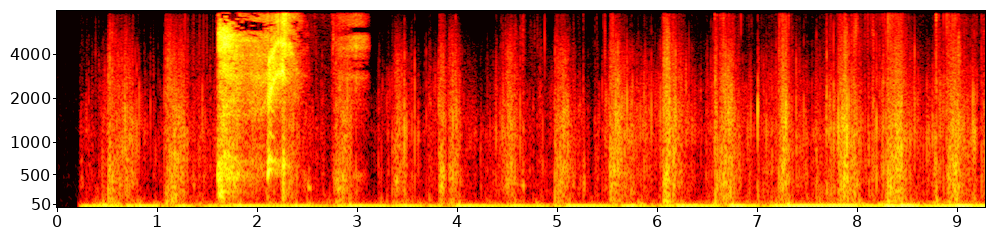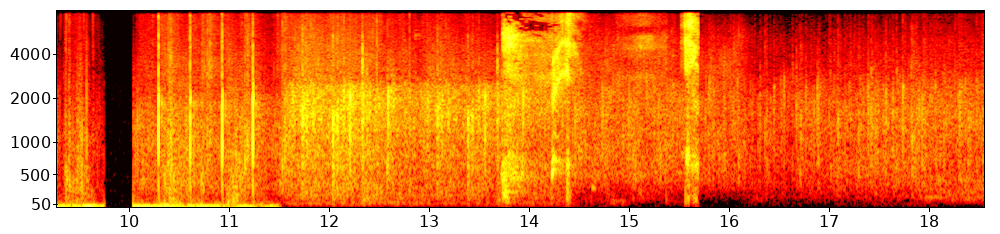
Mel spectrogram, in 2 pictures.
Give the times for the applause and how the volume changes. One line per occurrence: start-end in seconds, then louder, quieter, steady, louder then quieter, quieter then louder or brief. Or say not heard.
10.1-18.5 quieter.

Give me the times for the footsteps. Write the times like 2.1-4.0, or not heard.
0.2-11.5.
